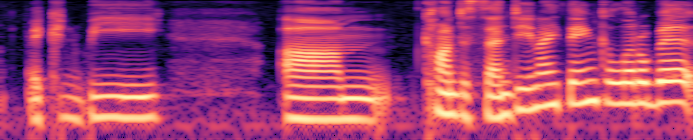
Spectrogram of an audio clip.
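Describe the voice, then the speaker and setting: On a very clean recording with a silent background, a woman speaks loudly at a very deep, low pitch with very wide pitch swings. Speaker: podcast host; salesperson. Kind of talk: casual chat.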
